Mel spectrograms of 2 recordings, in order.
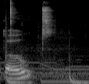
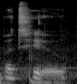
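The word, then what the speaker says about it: bateau: Bae but two neckline I've heard people call it a boat but it is pronounced by two neckline super super cute I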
